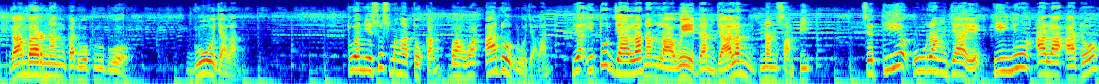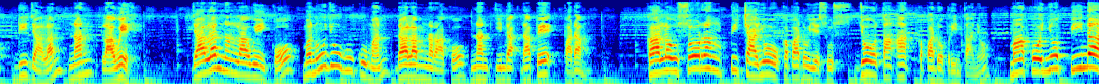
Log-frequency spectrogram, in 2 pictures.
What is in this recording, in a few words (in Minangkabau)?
good news minangkabau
